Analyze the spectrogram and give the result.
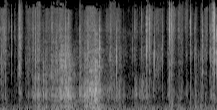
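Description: Small solid chunks of gym chalk dyed green and blue, taken from an enamel bowl, are held in the palm and crumbled between the fingers. A dense, bright crunching and crinkling rises into a louder, sustained grinding in the middle, then breaks into quick, separate dry snaps toward the end.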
